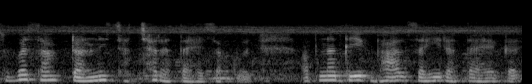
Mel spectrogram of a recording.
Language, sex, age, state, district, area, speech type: Hindi, female, 60+, Uttar Pradesh, Pratapgarh, urban, spontaneous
